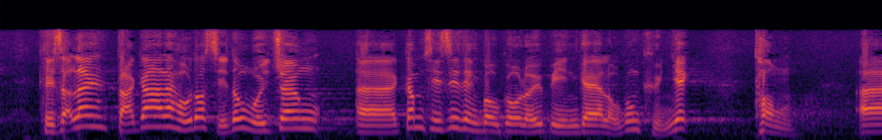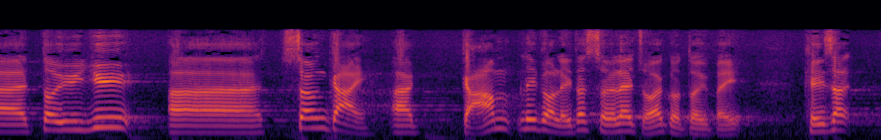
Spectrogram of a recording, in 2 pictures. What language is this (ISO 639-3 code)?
yue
